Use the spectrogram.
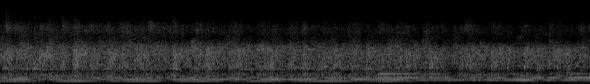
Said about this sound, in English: Come on, let's give the Lord a big clap. Amen. Amen.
